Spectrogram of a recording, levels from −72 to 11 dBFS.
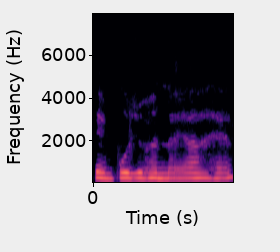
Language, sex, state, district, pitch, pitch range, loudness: Magahi, female, Bihar, Gaya, 245 Hz, 235-250 Hz, -22 LUFS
